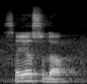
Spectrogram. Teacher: سیصلی نارن ذات لہب، پہلے سین کی آواز نکلے گی، پھر صاد کی آواز، سین کی آواز باریک ہوتی ہے، صاد کی آواز موٹی ہوتی ہے، لام میں کھڑا زبر ہے، تھوڑا کھینچ کے پڑھیں گے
